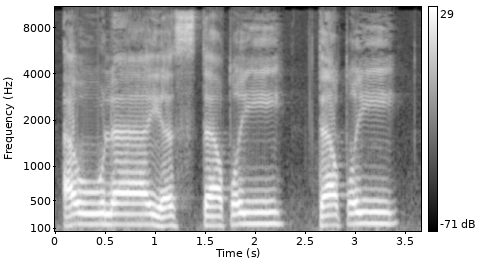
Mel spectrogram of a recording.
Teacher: أو لا يستطي تطي تطي، نرقق التاء في كلمة يستطيع ونفخم الطاء، لابد من ترقيق التاء وتفخيم الطاء. إن قلنا يستطي أضعفنا الطاء، وإن قلنا يستطي قلبنا التاء طاء، فلا هكذا ولا هكذا، نعطي كل حرف حقه.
